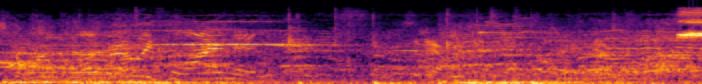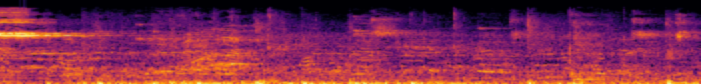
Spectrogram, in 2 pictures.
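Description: Players and onlookers chatter and call out in a large echoing gym.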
